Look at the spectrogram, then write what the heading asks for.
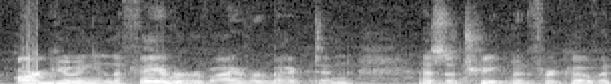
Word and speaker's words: ivermectin: this is in your statement about ivermectin its ivermectin is the preferred pronunciation for the word ivormesten is also a pronunciation in a couple of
